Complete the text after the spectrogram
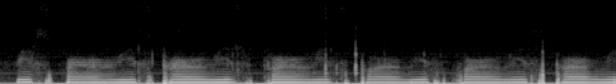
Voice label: whisper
